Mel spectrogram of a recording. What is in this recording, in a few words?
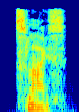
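"slice", British English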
